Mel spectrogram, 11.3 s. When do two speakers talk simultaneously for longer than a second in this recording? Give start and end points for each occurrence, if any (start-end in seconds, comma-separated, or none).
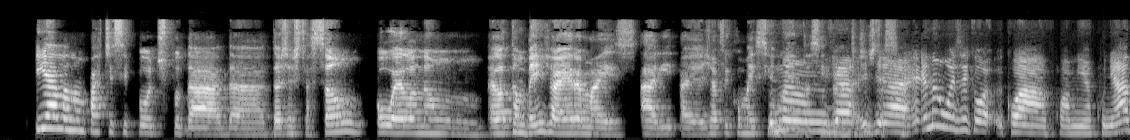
7.7-9.1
